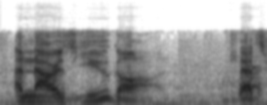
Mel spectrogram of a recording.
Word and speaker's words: Narzugon: Here, we have got, let me pronounce this correctly, a Narzugon.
